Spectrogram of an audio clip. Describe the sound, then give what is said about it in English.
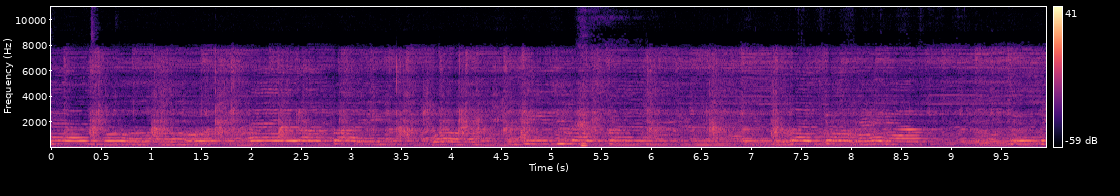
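Children performing a routine for a talent show clap in a steady rhythm, the sharp claps repeating throughout over a continuous blend of young voices and tonal sound, holding a fairly even loudness for the whole stretch. “Listen to the claps.”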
